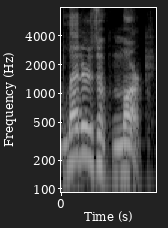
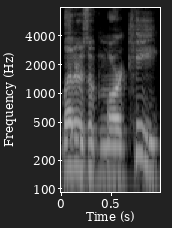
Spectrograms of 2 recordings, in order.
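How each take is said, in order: First: The last word is said as one syllable. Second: The last word is said as two syllables. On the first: The speaker calls it right. "what's called letters of marque" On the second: The speaker calls it wrong. "I've mispronounced most of my life as letters of marquis"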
